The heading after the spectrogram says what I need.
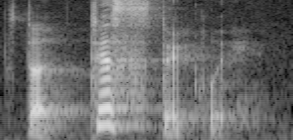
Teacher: The tis gets primary stress, statistically. Note that the first syllable has a schwa sound,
